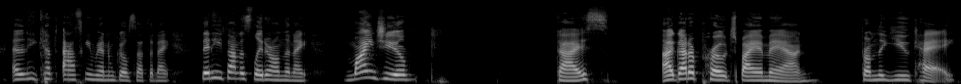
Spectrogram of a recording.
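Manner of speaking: ordinary talk, nothing marked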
